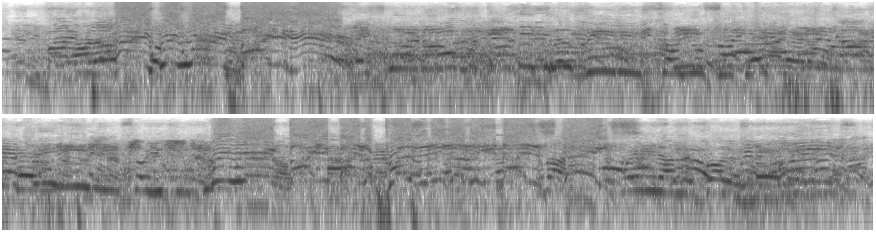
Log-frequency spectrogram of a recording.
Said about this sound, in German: Es ist leider ein bisschen laut und ein bisschen übersteuert, aber da stehen sie dann also vor dem Kapitol und schreien die Polizeikräfte, die dort stehen, an und sagen, wir wurden eingeladen vom Präsidenten der Vereinigten Staaten.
